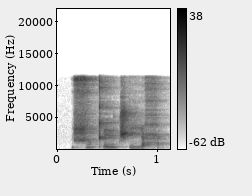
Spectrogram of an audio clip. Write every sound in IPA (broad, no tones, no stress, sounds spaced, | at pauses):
ɕ u kʼ e y̯ t͡ʃʼ i ħ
